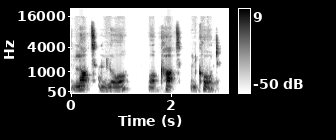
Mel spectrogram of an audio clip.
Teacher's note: many speakers of American English do not have two distinct vowel sounds in words that I would pronounce in British English as lot and law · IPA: ɑ ɔ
